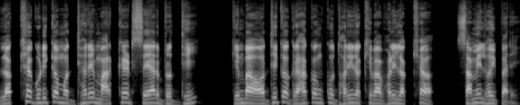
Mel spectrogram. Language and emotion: Odia, neutral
